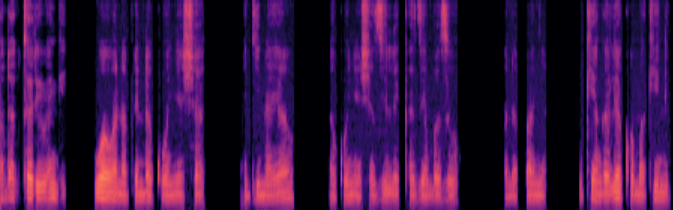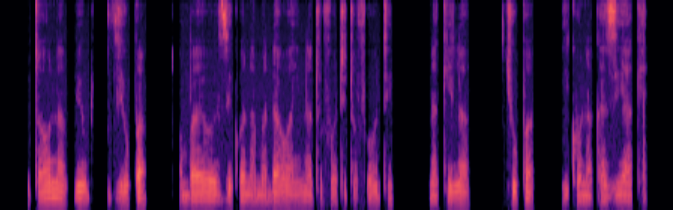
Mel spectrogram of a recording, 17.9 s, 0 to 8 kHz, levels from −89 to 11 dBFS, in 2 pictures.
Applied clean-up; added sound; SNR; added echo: none; none; none; none.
